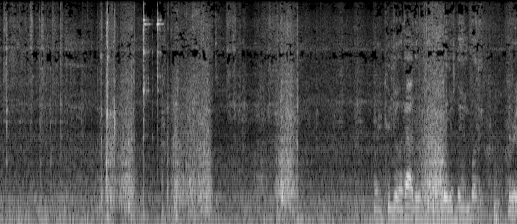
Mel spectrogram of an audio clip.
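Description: A plastic tub scrapes across a concrete floor.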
